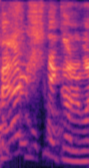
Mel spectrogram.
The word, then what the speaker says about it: Belsnickel: Belschnickel will catch you.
